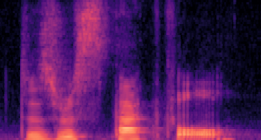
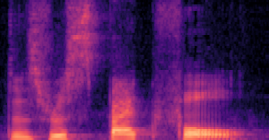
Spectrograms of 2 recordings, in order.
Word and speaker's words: disrespectful: Here she completely drops the t between the sounds k and f, disrespectful. She also raises her intonation on the stressed syllable, peck, to emphasize the word even more, disrespectful.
